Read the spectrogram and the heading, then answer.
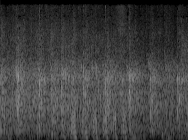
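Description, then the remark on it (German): Steady audience applause, a dense wash of many hands clapping at an even, sustained level for several seconds, with scattered sharper claps standing out. “Hey, heftigen Applaus für die nochmal und dann übergebe ich an dich.”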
